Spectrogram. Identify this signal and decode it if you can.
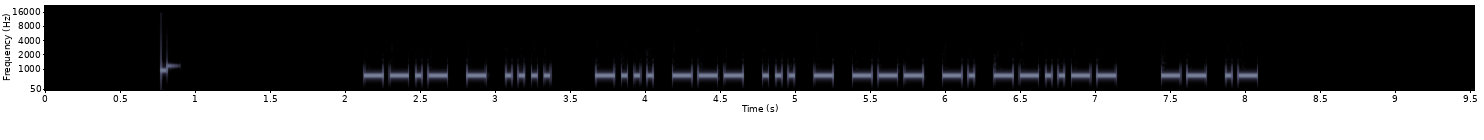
Morse code, heard as a keyed tone, about 28 wpm, 700 Hz. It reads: QTH BOSTON, MA
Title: Practice QSO - Exchange 1 - Beginning - 28wpm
